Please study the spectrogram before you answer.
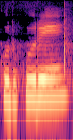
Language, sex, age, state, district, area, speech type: Marathi, female, 30-45, Maharashtra, Wardha, rural, spontaneous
